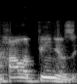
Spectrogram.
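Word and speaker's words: jalapeños: a mexican chili yeah it's spelled with a j but in spanish the j and the h are opposite so if you see uh jose a-j-o-s-e it's actually jose yeah so instead of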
